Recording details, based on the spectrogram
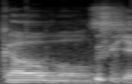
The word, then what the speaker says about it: Goebbels: no, it's pronounced Goebbels.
